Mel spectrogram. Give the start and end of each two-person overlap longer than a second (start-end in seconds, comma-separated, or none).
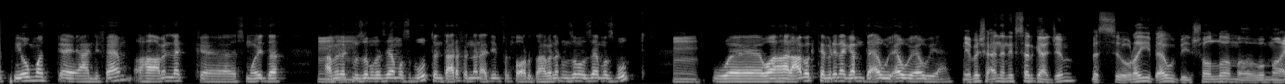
none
